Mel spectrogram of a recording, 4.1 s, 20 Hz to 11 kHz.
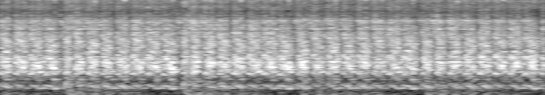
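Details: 1999 Ford 7.3 diesel after six months of sitting: steady rhythmic cranking at about three beats a second that never catches or speeds up. It cranks but will not start.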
